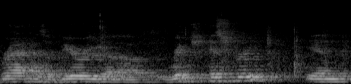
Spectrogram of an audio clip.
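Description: Strong room echo surrounds a man speaking at a medium pitch. Light background noise can be heard. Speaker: pastor. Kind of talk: church announcements and introduction. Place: church.

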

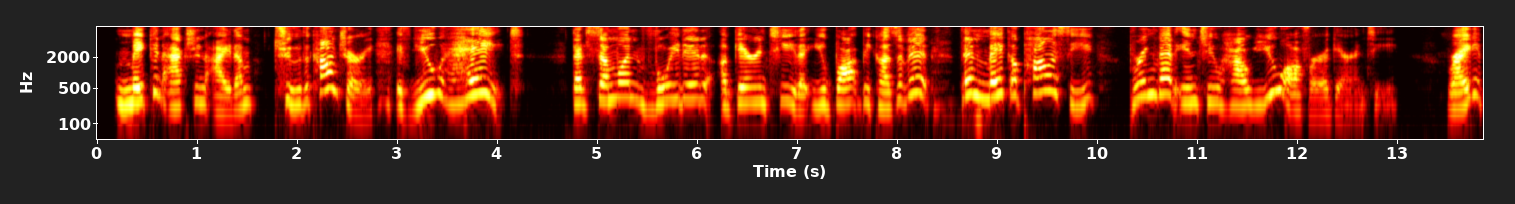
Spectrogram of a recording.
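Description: A high-pitched woman with an American accent, fairly slow and animated, her pitch swinging very widely over a quiet background. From US Midwest, Chicago. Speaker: sales trainer. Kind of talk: interview. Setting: video call. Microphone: webcam.

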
